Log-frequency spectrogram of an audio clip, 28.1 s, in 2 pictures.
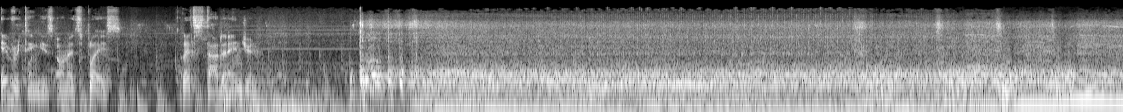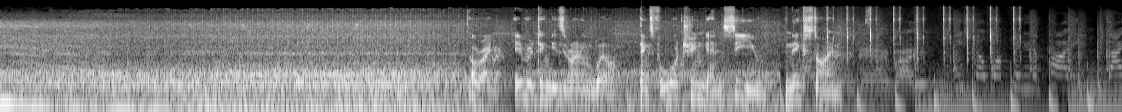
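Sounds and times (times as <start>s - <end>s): car engine idling: 2.7s - 26.2s
car engine revving: 2.8s - 25.2s
starter motor cranking: 4.2s - 5.5s.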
